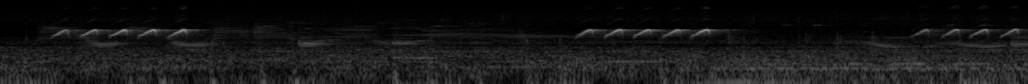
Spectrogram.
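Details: In a forest in March, a Eurasian nuthatch sings rapid series of clear, upslurred whistles repeated in short bursts.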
